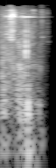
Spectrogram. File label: equip chain, armor; Minecraft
